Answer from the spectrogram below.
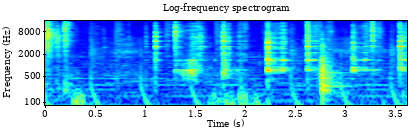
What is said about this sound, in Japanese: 今ちょっと茹でていますはい軽く沸騰してきたのでもう火を止めて、えー、ザルの方にねけちゃいますね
